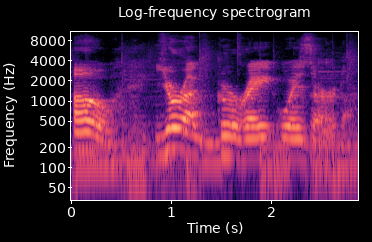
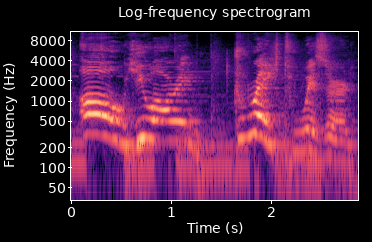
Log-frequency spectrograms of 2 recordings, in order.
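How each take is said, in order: First: It is said in a sarcastic tone. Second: It is said in a flattering tone.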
